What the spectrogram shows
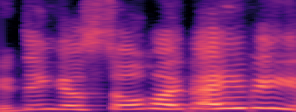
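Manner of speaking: shrill, very high, loud screaming cry. Quoting a famous film line: imitating Meryl Streep screaming. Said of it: "Meryl Streep running around screaming".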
